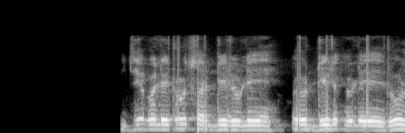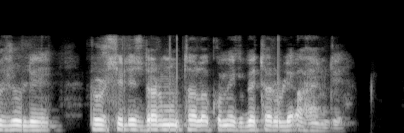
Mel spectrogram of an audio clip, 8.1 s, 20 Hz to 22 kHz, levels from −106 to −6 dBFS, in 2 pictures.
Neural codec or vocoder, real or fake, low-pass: codec, 16 kHz, 6 kbps, DAC; fake; 7.2 kHz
